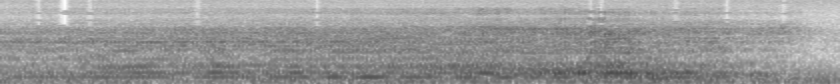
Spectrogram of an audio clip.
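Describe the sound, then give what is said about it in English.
A drag racing door car's engine roars steadily and loudly for a few seconds, a dense mechanical drone with no voices over it. “This door car's fast, too.”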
